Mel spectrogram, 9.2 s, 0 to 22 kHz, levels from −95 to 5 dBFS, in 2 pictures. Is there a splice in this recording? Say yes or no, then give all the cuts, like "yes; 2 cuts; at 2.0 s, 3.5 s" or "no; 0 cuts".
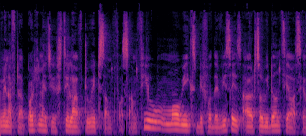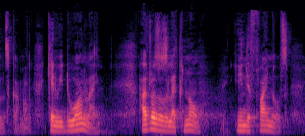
no; 0 cuts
